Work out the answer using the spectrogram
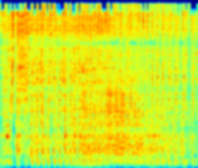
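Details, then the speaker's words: Trash-picked petrol lawn mower started on second pull: rough, fast-pattering run with uneven clatter over it; loose top cowling screws heard, blade also badly bent; loose rattle while running. "as you can see that was the second pull and it started right up it doesn't sound great sounds like something might be loose"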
